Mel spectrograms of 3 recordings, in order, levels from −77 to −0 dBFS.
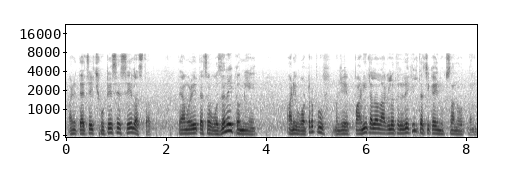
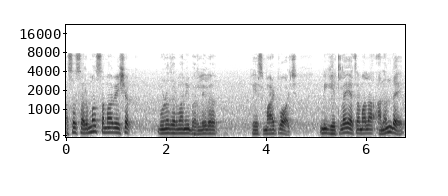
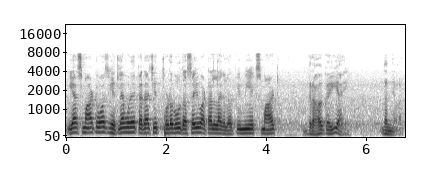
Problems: constant background noise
